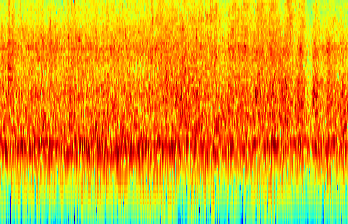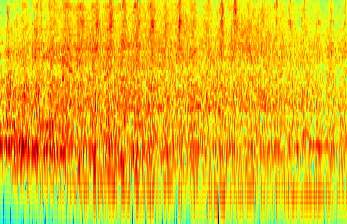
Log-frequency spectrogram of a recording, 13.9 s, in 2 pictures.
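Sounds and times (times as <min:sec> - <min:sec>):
train rolling rumble: 0:00.0 - 0:13.9
wheels clickety-clack: 0:00.0 - 0:13.9.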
